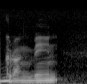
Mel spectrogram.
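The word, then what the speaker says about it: Khruangbin: Yo los llamo Cruambin o Cruambin. – Cruambin, eso es.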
